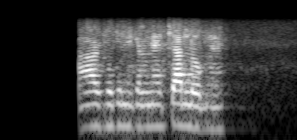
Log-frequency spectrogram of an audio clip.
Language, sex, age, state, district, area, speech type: Hindi, male, 30-45, Uttar Pradesh, Lucknow, rural, conversation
